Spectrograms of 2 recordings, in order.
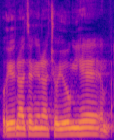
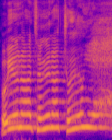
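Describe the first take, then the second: First: It is said at a moderate volume. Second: It is said loudly and forcefully.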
